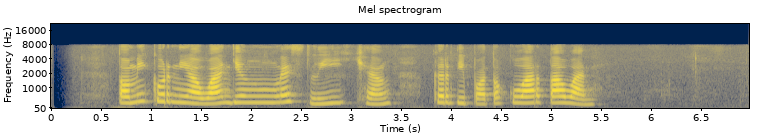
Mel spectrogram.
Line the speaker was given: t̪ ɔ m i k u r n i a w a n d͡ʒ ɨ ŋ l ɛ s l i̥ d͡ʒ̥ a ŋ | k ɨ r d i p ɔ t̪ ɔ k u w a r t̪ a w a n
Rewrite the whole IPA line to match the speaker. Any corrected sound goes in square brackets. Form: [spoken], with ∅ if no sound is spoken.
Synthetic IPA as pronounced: t̪ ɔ m i k u r n i a w a n d͡ʒ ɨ ŋ l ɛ s l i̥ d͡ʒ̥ a ŋ | k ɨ r d i p ɔ t̪ ɔ k u w a r t̪ a w a n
